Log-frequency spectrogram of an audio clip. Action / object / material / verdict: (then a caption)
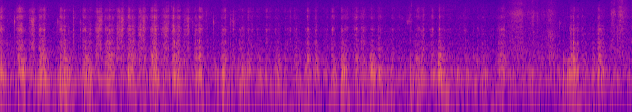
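scrape / metal dip pen nib on paper sheet / paper / none. A metal dip pen nib scratches ink lines onto a flat sheet of white drawing paper. The result is a quiet, steady run of short, bright, dry scratching strokes in an uneven rhythm, with almost no low end.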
